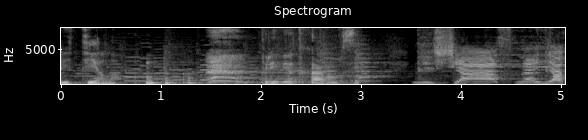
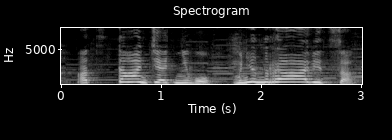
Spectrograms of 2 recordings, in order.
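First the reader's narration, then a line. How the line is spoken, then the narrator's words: Shout. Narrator (Russian): вдруг кошка крикнула нам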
